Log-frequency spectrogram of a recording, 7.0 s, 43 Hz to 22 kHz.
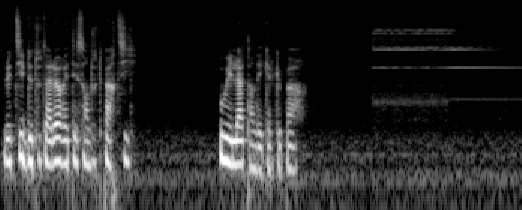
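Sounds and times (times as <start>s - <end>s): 
speech: 0.0s - 1.9s, 2.9s - 4.1s
telephone ringing: 4.9s - 6.9s.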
